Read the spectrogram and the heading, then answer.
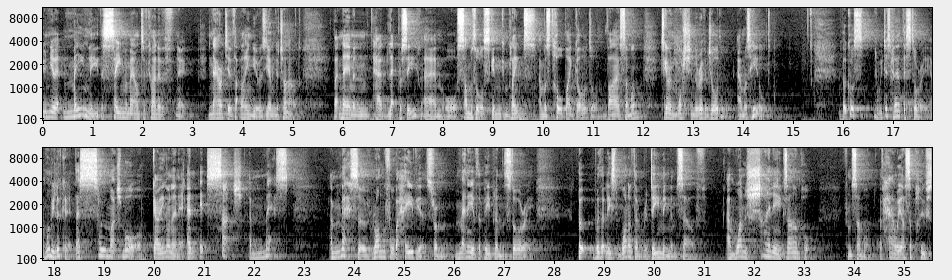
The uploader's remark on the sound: speaking at the 9:30 service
